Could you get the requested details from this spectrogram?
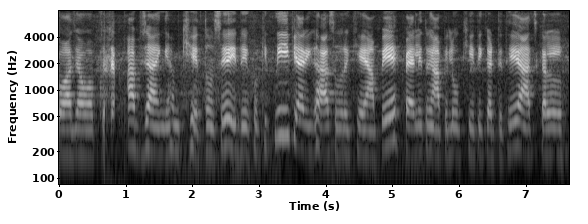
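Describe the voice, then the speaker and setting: A woman's voice: fairly low pitch, sharp tone, slight background noise. A young woman narrating a casual outdoor vlog into her phone, chatty and pointing things out as she walks by a mountain stream and fields. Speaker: vlogger.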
